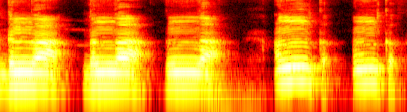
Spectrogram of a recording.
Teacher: तो नाक से जो है आवाज़ सुनने को मिलती है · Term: अनुस्वार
